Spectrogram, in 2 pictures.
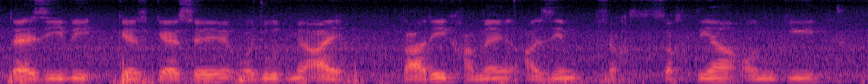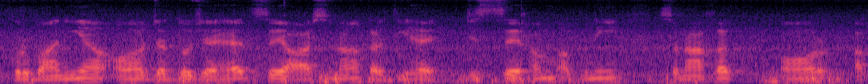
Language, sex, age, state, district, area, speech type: Urdu, male, 30-45, Delhi, North East Delhi, urban, spontaneous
